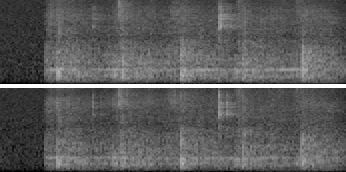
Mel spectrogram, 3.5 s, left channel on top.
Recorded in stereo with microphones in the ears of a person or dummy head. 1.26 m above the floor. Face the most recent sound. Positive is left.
turn(degrees=-30)  # may be behind; listen again after turning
